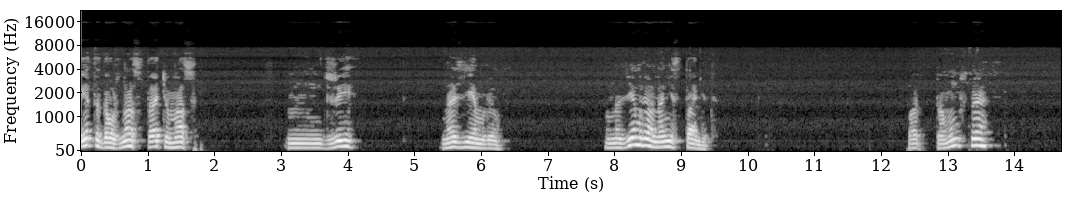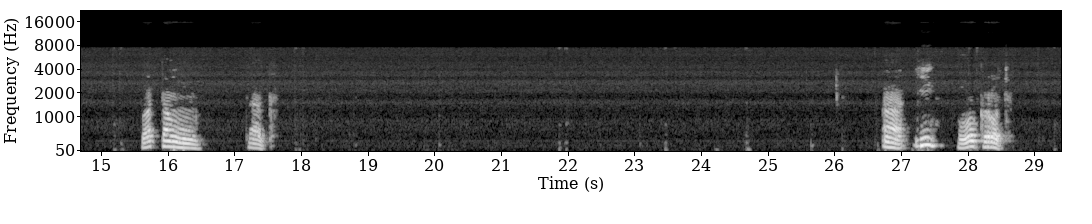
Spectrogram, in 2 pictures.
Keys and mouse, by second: 1.6 g, 12.2 r, 13.2 click, 15.1 click, 16.0 g, 17.9 click, 21.7-22.5 drag, 23.5-24.7 drag, 26.5 a, 27.1 i, 29.3-29.4 drag.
